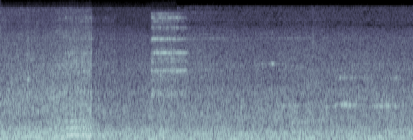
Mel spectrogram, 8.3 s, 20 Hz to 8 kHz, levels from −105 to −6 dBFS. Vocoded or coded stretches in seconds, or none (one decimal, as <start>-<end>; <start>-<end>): 1.3-2.3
